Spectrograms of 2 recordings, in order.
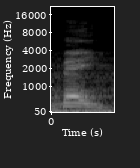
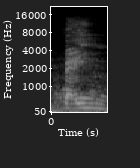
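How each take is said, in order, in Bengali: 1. অক্ষরটি নরম করে, চাপ ছাড়া বলা হয়। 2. অক্ষরটি চাপ দিয়ে শক্ত করে বলা হয়। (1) "নর্মাল হবে।" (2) "আমরা এরকম পড়ি নাই, এটা তাসদিদের উচ্চারণ। এটাকে বলে শক্ত।"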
